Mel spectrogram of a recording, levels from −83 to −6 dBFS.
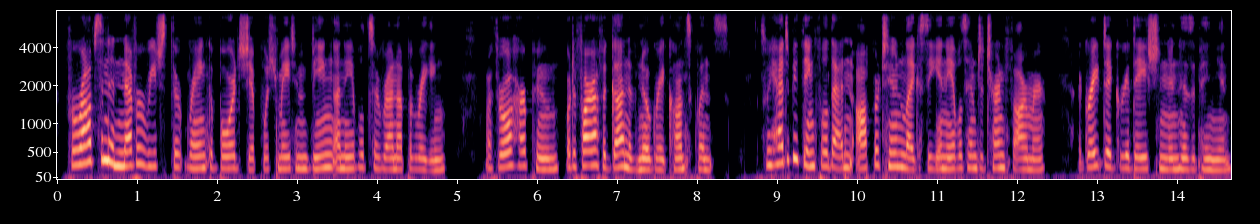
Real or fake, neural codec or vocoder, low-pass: real; none; 7.2 kHz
